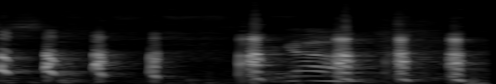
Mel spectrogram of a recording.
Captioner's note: laughing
